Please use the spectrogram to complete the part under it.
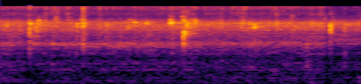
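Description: Garlic cloves fry in hot oil that had just been used for dried red chilies, giving a steady close sizzle with small bright pops and spits, with no voices.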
